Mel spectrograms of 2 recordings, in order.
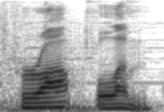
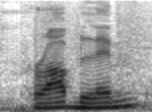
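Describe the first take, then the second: First: The second-syllable vowel is nearly dropped. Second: The second-syllable vowel is fully pronounced. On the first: The speaker calls it right. "la L es fuerte y prácticamente la E se la come" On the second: The speaker calls it wrong. "No es problem"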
